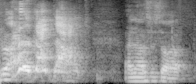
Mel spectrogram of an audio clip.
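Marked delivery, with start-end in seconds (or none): 0.2-0.8 retold scream. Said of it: "she screamed".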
